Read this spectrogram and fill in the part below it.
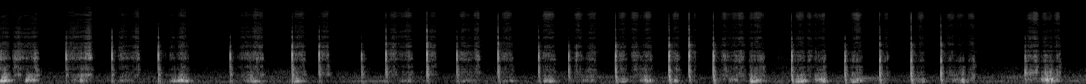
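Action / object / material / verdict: scrape / chalk stick on a chalkboard / chalk / none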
